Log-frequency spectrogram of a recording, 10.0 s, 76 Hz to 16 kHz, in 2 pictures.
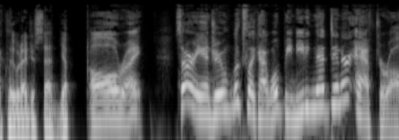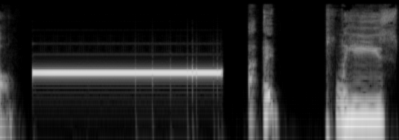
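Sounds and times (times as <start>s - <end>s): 
speech: 0.0s - 5.2s, 8.1s - 9.9s
loud steady censor bleep tone: 5.4s - 7.8s.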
